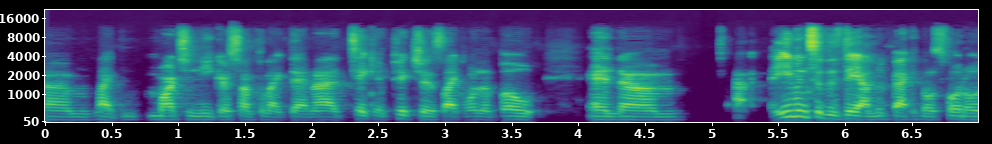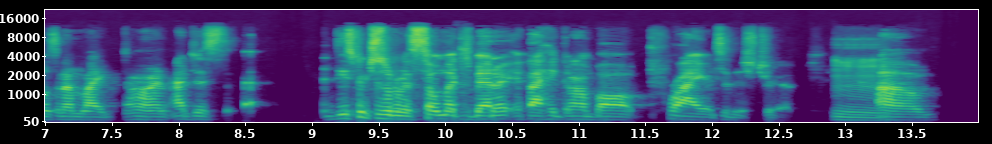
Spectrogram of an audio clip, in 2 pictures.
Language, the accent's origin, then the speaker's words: English; Hampton Roads, Southern Virginia, United States; moved away as an adult; also born or lived in Washington, D.C. / Charlotte; now in Dallas, United States; I was born and raised in an area in Southern Virginia called Hampton Roads. I moved to D.C. after that for college, and I lived there for about 10 and a half years. And I currently live in Dallas, Texas.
